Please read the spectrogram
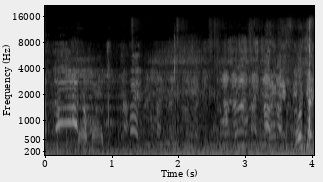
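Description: Players and spectators shouting and calling across a football pitch, several voices at a distance, over a steady low hum.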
